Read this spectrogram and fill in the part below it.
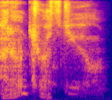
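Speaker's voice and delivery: rasping, breathy whisper. Playing Batman opposite another character, Batman voice. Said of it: "I couldn't even do a good Batman voice. I'm like just that rasping".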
